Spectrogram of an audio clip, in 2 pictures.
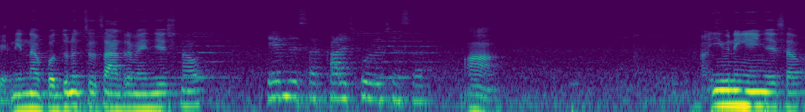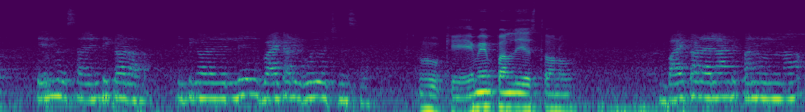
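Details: Young male, recorded before voice therapy while reading a Telugu passage aloud; persistent high-pitched, female-like voice with diplophonia (double voice) noted by the clinician; puberphonia.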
